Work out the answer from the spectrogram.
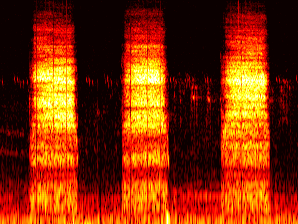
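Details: Three drawn-out, bright, hissing screeches from a wild baby barn owl at its nest during a rodent feed, each lasting well over half a second.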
